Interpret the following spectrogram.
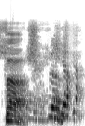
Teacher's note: हाँ भाई, तो दंत स जो है जीभ जाकर करके दांत को स्पर्श करके जब स का उच्चारण करता है, जैसे स बोलते हैं स, तो इसको हम लोग दंत स बोलते हैं। जीभ जो है दांत के पास जाकर के हवा पास कराता है, स ऐसा स सिस्कारी लेकर के बोलते हैं हम लोग दांत के पास से।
